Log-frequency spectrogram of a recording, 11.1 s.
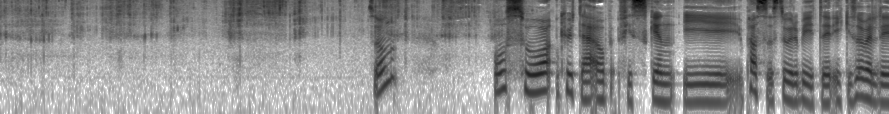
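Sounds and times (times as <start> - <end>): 
squeezing lime juice into a small bowl: 0.0 - 6.3
speech: 4.6 - 5.1, 6.2 - 11.1.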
